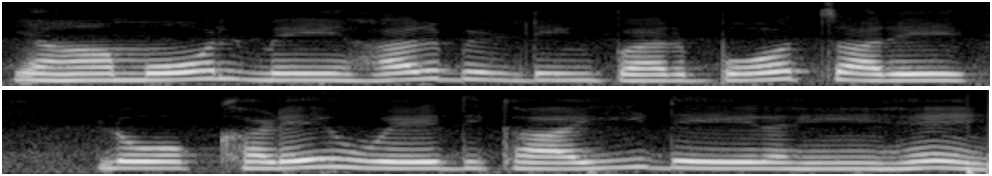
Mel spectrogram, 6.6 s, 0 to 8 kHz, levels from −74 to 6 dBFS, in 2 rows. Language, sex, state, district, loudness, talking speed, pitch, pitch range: Hindi, female, Rajasthan, Jaipur, -12 LUFS, 135 wpm, 230 Hz, 225-240 Hz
